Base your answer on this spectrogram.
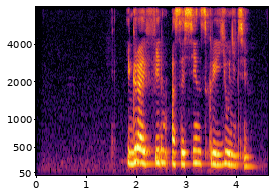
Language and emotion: Russian, neutral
